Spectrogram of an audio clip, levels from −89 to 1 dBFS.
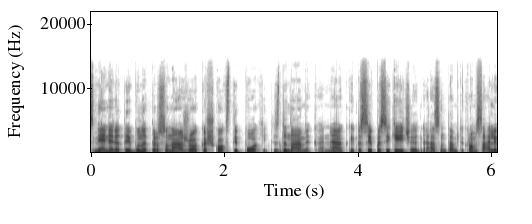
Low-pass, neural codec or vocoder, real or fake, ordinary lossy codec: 14.4 kHz; vocoder, 44.1 kHz, 128 mel bands, Pupu-Vocoder; fake; AAC, 96 kbps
